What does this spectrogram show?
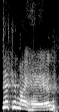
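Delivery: high comic complaint breaking into laughter; mock dismay. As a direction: protest while starting to crack up.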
